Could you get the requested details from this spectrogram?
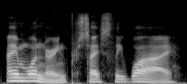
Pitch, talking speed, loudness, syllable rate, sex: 120 Hz, 160 wpm, -15 LUFS, 5.9 syllables/s, male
